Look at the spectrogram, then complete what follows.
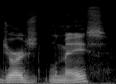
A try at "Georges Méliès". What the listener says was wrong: It's actually Georges. He has an S on the end. It's Georges. He's French. Georges Méliès.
